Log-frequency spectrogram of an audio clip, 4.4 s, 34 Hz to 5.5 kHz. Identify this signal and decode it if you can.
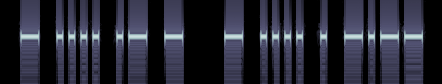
Morse code, heard as a keyed tone, about 20 wpm, 600 Hz. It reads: THAT THEY
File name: cw-books / winnie-the-pooh / winnie-20wpm-page-0074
